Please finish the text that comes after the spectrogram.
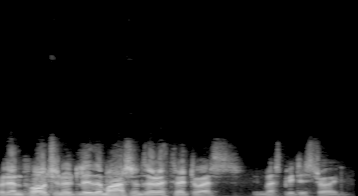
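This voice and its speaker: A man's voice: mid-range voice, animated, quick pace, dry recording, lightly acted. A man playing an aloof Venusian of about sixty who speaks formally and imperiously in a 1950s radio drama. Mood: stern. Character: tall, aloof sixty-year-old male Venusian rescuer. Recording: muffled vintage 1950s radio recording.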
